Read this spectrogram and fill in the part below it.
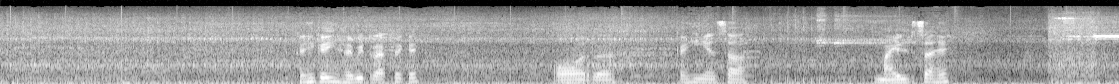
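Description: Traffic of cars, buses and scooters rumbles close by.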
